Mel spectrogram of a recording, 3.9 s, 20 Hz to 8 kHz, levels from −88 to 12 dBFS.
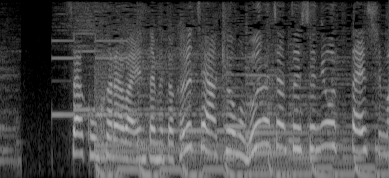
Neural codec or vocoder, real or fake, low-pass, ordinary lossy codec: none; real; none; none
